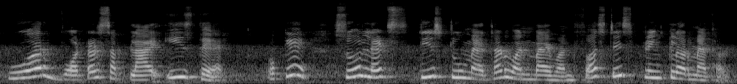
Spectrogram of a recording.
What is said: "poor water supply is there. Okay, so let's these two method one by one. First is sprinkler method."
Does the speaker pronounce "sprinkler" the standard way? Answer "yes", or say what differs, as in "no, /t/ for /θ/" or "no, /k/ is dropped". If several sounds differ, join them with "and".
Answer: yes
